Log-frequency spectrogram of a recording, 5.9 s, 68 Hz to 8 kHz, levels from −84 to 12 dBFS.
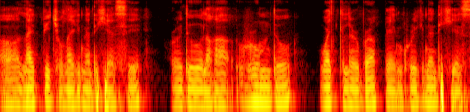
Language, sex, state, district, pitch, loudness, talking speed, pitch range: Nagamese, male, Nagaland, Dimapur, 95 Hz, -20 LUFS, 205 wpm, 90-100 Hz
